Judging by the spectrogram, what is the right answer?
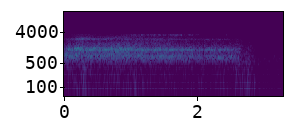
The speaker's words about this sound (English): it's so humbling to take a deep breath, man.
